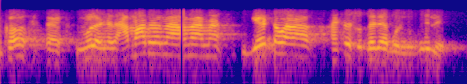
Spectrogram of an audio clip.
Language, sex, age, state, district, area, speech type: Odia, male, 60+, Odisha, Gajapati, rural, conversation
